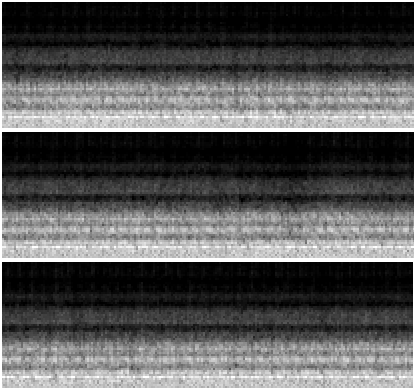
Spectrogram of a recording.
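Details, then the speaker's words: First cold start after rebuild on the engine: loud, rough idle with heavy top-end clatter over a noisy exhaust; owner suspects overly long pushrods (length not measured), ordering shorter pushrods; cause unconfirmed. "i'm hoping that's what the issue is because the valve train is making a ton of noise"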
